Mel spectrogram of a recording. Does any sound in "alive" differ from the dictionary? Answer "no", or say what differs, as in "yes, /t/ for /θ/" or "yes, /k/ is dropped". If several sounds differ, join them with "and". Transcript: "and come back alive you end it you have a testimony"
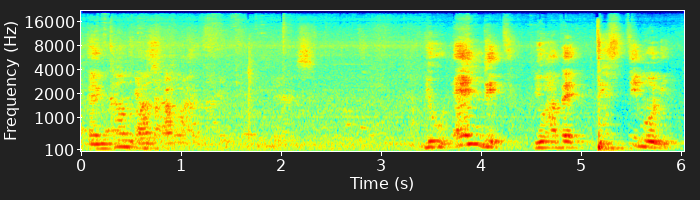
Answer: yes, /n/ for /l/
